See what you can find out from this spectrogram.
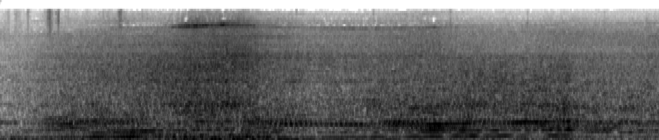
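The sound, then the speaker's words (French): Engine hum from a black Ferrari stopped at a traffic light on a deserted street, a steady low rumble that swells slightly now and then and holds throughout, with no talking. “Et il n'y a personne dans Neuilly à part une Ferrari noire là, arrêtée au feu.”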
